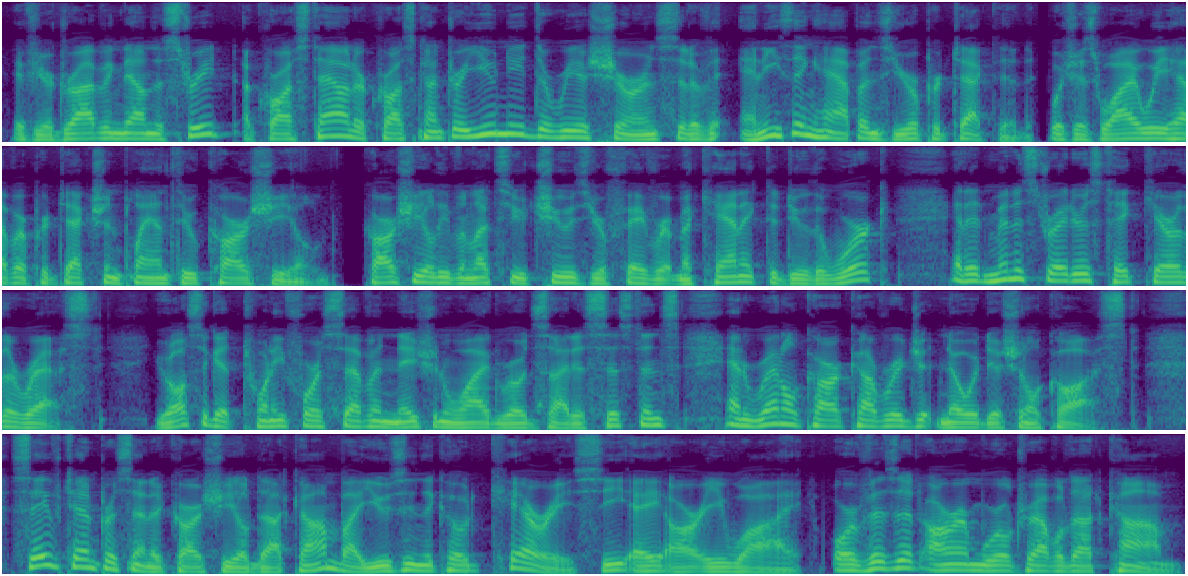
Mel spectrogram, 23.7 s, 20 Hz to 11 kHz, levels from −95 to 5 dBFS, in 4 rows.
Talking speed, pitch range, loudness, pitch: 215 wpm, 105-135 Hz, -22 LUFS, 115 Hz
